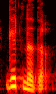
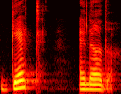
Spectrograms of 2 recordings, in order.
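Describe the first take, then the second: First: The first vowel of another is dropped. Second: The first vowel of another is fully pronounced.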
